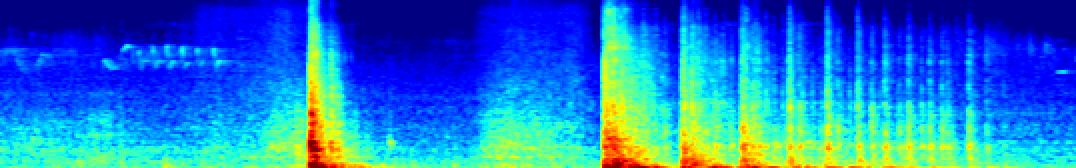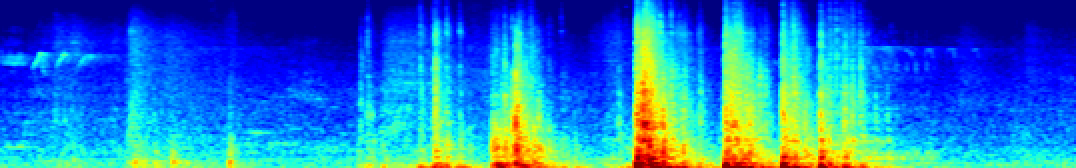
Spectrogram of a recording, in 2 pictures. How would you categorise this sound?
Sound effects > Other mechanisms, engines, machines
